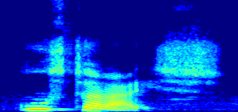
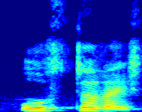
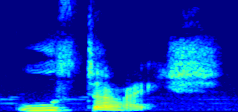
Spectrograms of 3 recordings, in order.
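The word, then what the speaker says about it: Österreich: প্যা এল অ্যাপেল ওকে উটার উচ্চারণ হচ্ছে উ স্টার আইস উ স্টার আইস সো এটা মানে হচ্ছে অস্ট্রিয়া। ওকে সো ওস্টারইস না কিন্তু উস্টারইস ওকে নট ফর নট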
